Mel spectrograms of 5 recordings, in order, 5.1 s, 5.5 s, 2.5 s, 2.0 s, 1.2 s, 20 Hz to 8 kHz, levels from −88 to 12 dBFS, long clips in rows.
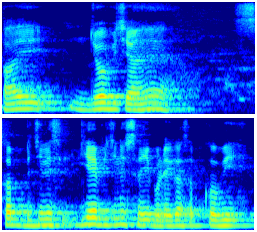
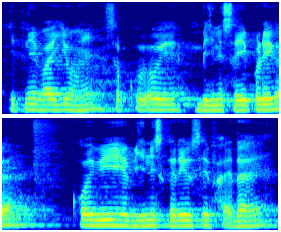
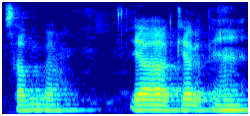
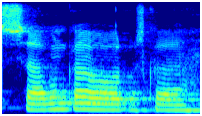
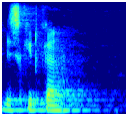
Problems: none marked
